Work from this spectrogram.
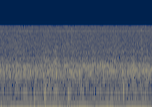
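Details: Quiet, steady broadband hiss and low rumble throughout, with no animal calls present.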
